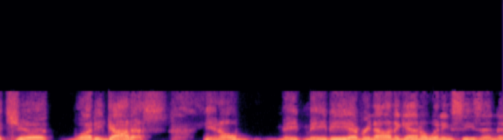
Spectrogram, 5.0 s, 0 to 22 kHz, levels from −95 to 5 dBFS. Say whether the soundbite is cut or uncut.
uncut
